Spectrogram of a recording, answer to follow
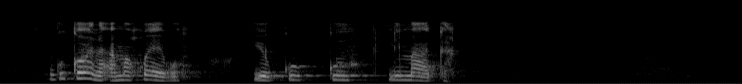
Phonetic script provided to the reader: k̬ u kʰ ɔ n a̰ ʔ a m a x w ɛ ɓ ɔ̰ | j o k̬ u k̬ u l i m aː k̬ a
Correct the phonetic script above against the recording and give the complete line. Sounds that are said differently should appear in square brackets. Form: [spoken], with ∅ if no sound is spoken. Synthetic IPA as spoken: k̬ u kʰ ɔ n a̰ ʔ a m a x w ɛ ɓ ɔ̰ | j o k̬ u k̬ u l i m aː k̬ a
